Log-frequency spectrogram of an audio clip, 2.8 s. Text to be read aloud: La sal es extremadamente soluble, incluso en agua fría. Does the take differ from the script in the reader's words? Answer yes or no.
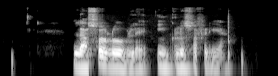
yes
